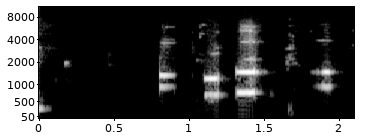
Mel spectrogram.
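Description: Telephone keypad touch-tones (DTMF) coming through a conference-call line: about four short beeps in quick succession, each a pair of pitches, as a caller keys in an access code or PIN to join the call's audio.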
